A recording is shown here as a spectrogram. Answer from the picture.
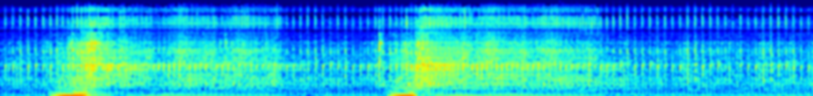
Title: Стук мотора sj xt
